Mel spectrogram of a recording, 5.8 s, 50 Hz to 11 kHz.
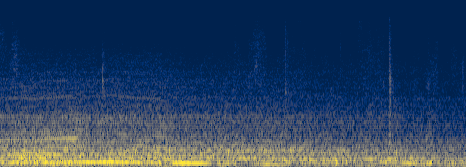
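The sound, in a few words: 2025 Acura Integra A-Spec accelerating on throttle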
